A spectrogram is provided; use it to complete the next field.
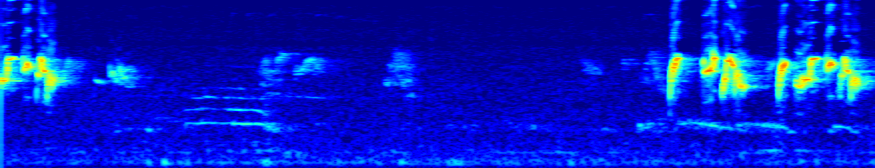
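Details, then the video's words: Indonesian red-whiskered bulbul master song for teaching young birds: a bright warbled phrase, a quiet gap with faint notes, then two loud rapid chattering-whistled phrases. "นกกรงหัวจุกอินโดเบิ้ลเพลงแม่บทอาชีพ เปิดสอนลูกนก"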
